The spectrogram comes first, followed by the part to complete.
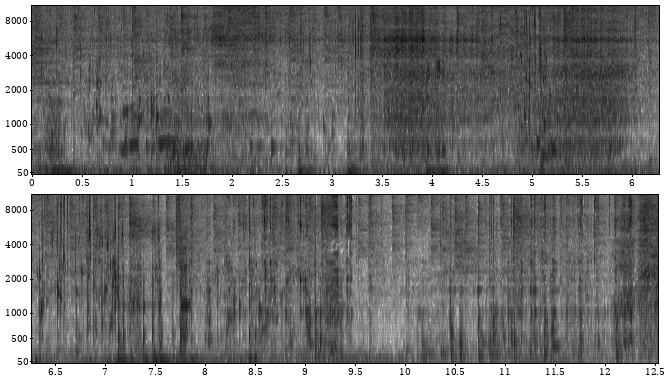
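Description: Water rushing and bubbling around an underwater camera as scuba divers surface, with a deep rumble. About two-thirds of the way in the rumble stops as the camera leaves the water, and splashes and knocks follow.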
